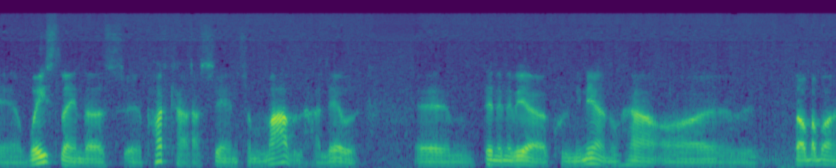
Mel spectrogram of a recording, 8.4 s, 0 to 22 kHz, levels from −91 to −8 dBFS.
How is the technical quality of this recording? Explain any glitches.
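The recording has two recurring glitches: stutters at regular intervals and brief patches where the background noise changes character.

Overlapping chunks occur at 1.93, 5.03 (after "den er", before "ved at kulminere nu") and 8.13 s. Each 3-second chunk starts 100 ms early, so that slice plays twice. Unlike a dropout, nothing is lost. The sound repeats as a stutter.

Comfort noise replaces the background from 3.75 to 4.15 s, just after "har lavet", and again from 7.77 to 7.95 s. The likely cause is Opus discontinuous transmission filling pauses with synthetic noise. The room noise, about 23 dB below the speech, turns smooth and featureless, roughly 1 dB quieter in the first gap. This sets it apart from a gate, which would mute it.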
